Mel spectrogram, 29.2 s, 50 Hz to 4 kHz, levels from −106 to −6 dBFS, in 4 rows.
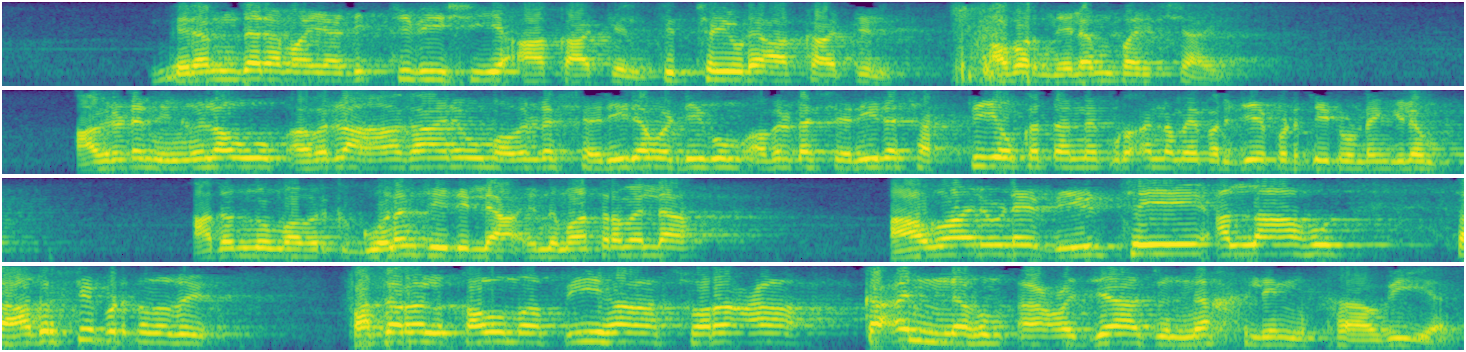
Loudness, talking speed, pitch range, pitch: -10 LUFS, 70 wpm, 155-190 Hz, 175 Hz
